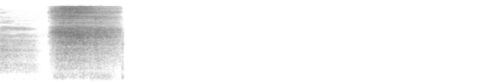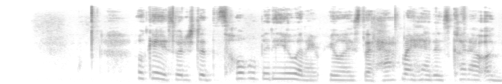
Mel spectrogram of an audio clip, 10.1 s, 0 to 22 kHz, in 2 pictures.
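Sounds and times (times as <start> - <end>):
person breathing heavily: 0.0 - 1.2.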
